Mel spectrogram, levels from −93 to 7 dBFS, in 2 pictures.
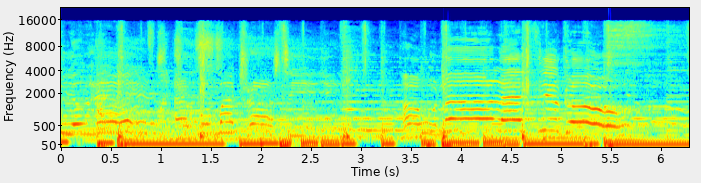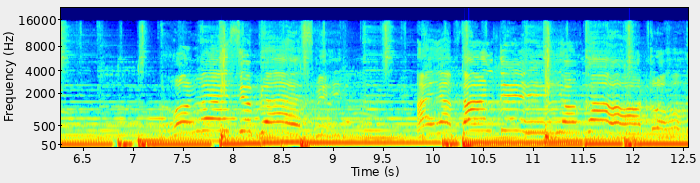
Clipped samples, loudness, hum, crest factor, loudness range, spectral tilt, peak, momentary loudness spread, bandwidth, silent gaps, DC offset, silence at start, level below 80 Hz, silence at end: under 0.1%; -15 LUFS; none; 14 dB; 2 LU; -5.5 dB/octave; 0 dBFS; 6 LU; 16 kHz; none; under 0.1%; 0 s; -16 dBFS; 0 s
